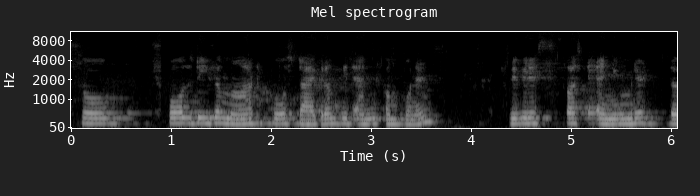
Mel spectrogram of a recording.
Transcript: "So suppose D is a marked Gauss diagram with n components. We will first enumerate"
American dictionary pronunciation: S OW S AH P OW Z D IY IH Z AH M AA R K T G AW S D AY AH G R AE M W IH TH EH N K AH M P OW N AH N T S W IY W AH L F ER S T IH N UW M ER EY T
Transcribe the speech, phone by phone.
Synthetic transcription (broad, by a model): S OW S AH P OW Z D IY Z AH M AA R T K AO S D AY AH G R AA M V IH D EH N K AH M P OW N AH N T S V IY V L F ER S T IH N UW M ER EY T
